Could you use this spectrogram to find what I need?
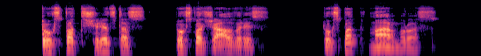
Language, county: Lithuanian, Marijampolė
